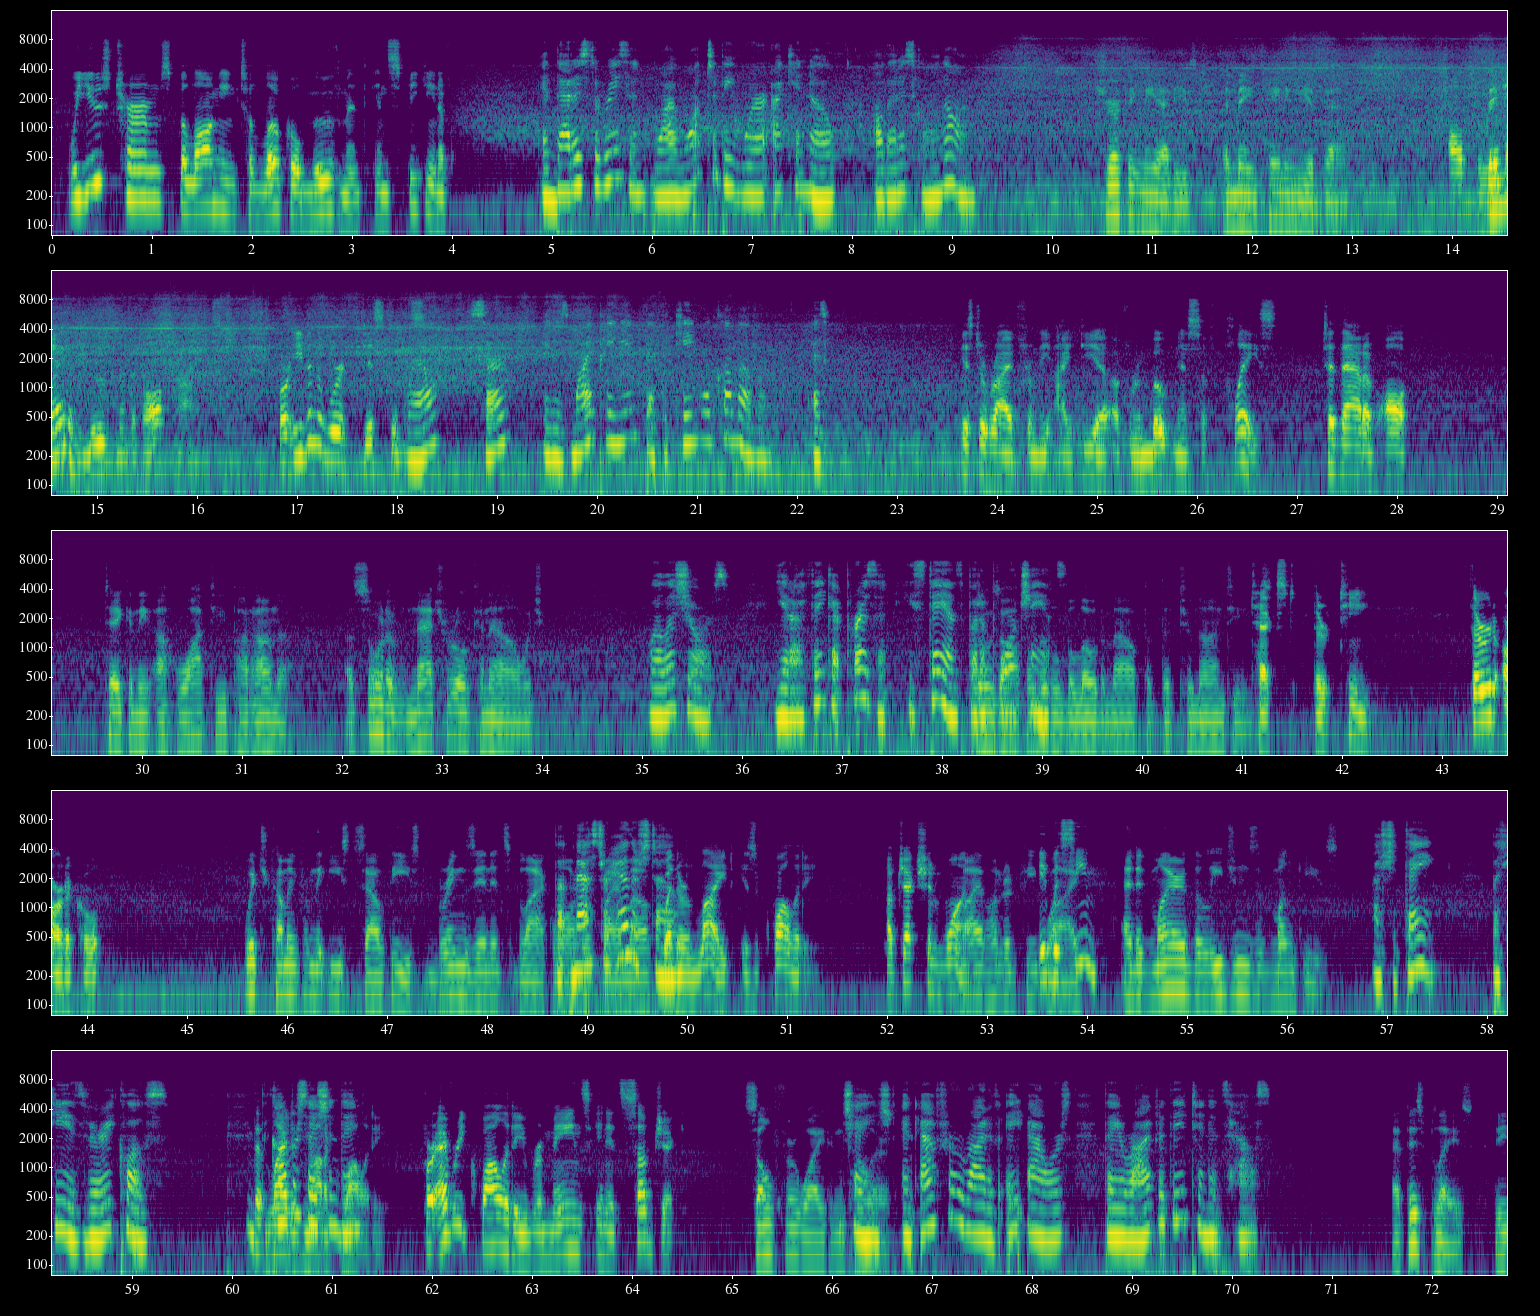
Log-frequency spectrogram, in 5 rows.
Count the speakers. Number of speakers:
3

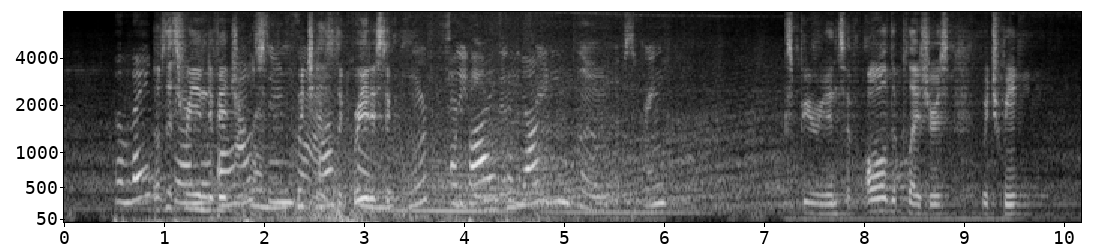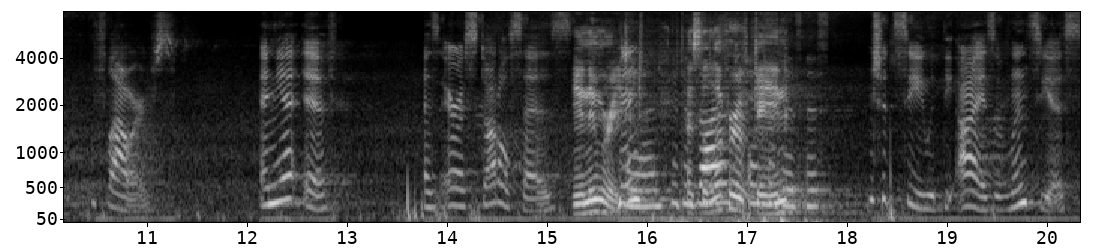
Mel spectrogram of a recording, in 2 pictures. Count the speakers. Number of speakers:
3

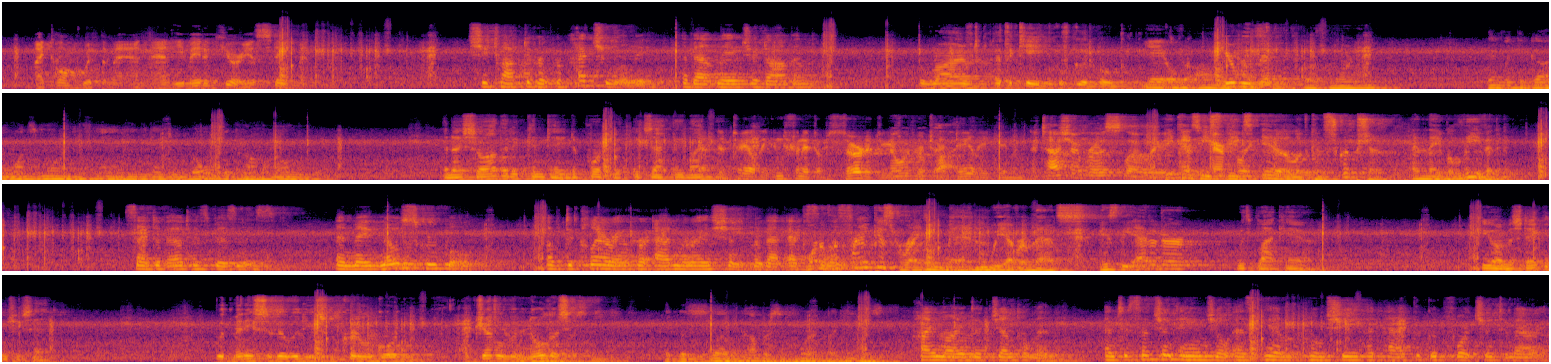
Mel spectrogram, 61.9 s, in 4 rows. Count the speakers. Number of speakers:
9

